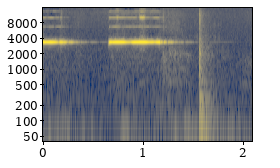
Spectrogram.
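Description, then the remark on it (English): A kitchen smoke alarm, set off while a pot of noodle water is on the stove, sounds two loud, high-pitched electronic beeps, each about half a second long with a short pause between, then a brief dull thump. No one speaks. “There, waving a towel at the thing usually solves the problem.”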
